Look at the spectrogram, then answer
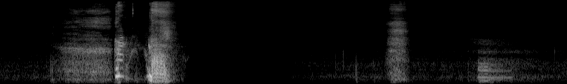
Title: A few false starts, some soft sneezes, and a little nose blow at the end. 🥰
